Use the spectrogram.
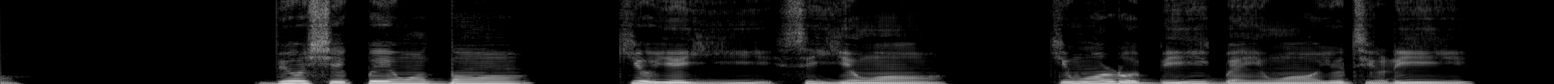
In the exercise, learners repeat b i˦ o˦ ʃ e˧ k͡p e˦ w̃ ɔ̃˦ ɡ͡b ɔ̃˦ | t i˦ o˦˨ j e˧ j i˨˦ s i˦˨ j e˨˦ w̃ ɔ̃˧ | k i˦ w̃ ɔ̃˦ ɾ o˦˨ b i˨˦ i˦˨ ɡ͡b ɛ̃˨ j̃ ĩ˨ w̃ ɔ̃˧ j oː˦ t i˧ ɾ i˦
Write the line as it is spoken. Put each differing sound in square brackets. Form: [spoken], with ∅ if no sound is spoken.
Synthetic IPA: b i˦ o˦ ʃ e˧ k͡p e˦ w̃ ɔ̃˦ ɡ͡b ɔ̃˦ | [k] i˦ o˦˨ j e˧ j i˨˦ s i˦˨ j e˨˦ w̃ ɔ̃˧ | k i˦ w̃ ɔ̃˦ ɾ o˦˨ b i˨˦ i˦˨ ɡ͡b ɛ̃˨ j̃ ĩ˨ w̃ ɔ̃˧ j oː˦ t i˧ ɾ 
